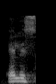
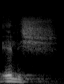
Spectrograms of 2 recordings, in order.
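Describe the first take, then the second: First: The name ends with an 's' sound. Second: The name ends with an 'sh' sound.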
